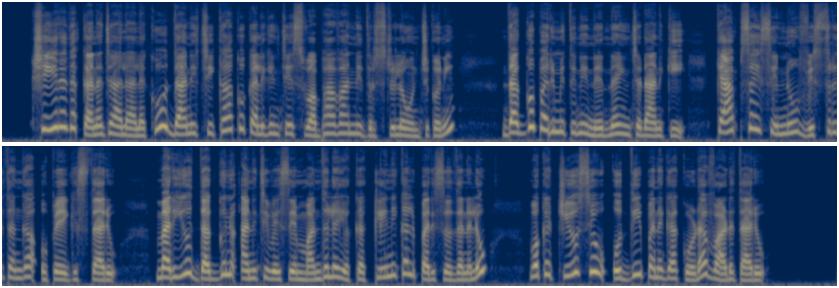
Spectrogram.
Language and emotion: Telugu, neutral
